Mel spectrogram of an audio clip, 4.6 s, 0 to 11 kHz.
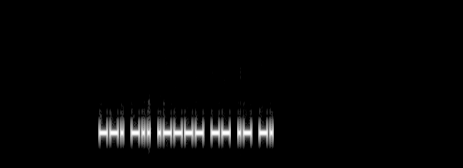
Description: Morse code, heard as a keyed tone, about 41 wpm, 700 Hz. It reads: GD1MAN
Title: DXCC-100 Call Signs - 6 Characters - Repeated 3x - 45wpm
